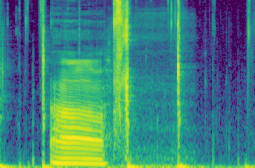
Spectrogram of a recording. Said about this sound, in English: hey guys, this is what chewing XL gum sounds like. Yeah.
